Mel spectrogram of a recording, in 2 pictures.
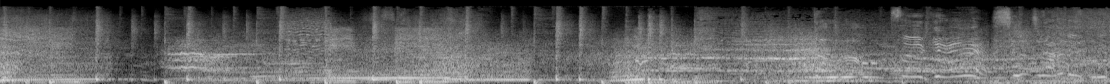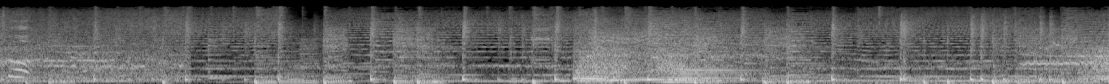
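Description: Toyota AE86 drifting in an Initial D anime race against a Nissan Skyline, with tire squeal and a revving engine sustained throughout, loud and continuous under a busy soundtrack.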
